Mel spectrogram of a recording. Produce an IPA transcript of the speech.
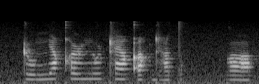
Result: ʈ o˨ ŋ e˦ qʰ o˦ ɭ n u˦ ʈʰ æ˦ qʼ i˨ q ɖʱ i˨ tˤ | ɡ ɒ˨

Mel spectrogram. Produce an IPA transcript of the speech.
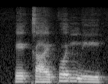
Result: e k a ɪ̯ p o ɪ̯ ŋ͡m i

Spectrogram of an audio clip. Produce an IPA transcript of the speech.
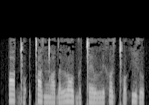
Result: ɑ ɡ͡ǀ ɔ ʔ ɪ ǀ ɑ z ŋ͡ǀ ɔ ɪ̯ dˤ ɪ lː ɔ ʊ̯ ɡ ə˞ ǀ ɛ ʊ̯ lː ɪ x ʌ z ǀʰ ɔ x i z ʊ

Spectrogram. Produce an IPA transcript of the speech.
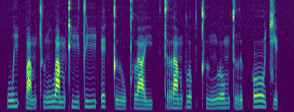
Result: w i˦˥ ʔ p a˩˦ m tʰ ɯ˦˥ ŋ w a˧ m kʰ iː˧ t iː˦˥ ʔ e˦˥ k̚ t ɯː˨˩ w kʰ l a˧ j | t r a˧ m k l o˦˥ k̚ tʰ ɯ˩˦ ŋ l o˦˥ m t r ɯ˨˩ k̚ h oː˥˩ t͡ɕ e˨˩ k̚

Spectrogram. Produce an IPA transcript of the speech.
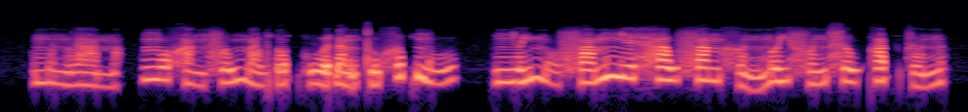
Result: m ə̤˨˩ n l a̤˨˩ m | ŋ ɔ˧ x a̤˨˩ ŋ f ə˨˦ w m a̤˨˩ w ɗ ɔ˨˩ t̚ h w ṵ˧˨ ə̯ ɗ a̰˧˨ ŋ t̪ ṵ˧˨ x ə˦˥ p̚ ɲ u˨˦ | ɲ ə˨˦ j m ɔ̤˨˩ f a˨˦ m ɲ e˧ h a˧ w f a˧ ŋ x ə˧˩ n m ə˧ j f ə˨˦ n s ə˧ w k a˦˥ k̚ s ə˨˦ n

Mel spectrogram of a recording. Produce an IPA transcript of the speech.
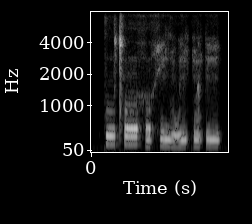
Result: k uː˦ tʰ oː˦ h o˨ h ĩ˦ ɡ ũ˨ w ĩ˦ kʷ ã˦ p ĩ˦

